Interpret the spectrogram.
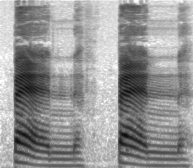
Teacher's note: we're going to bring those lips together, and pop them open for a stop plosive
